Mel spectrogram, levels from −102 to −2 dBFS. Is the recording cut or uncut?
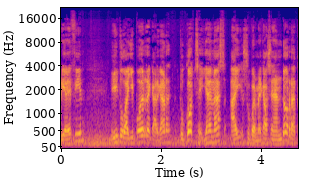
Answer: uncut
